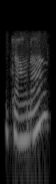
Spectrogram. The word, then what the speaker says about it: Dana: This is Donna B., calling from Colorado. My name is spelled D-A-N-A, but pronounced Donna.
